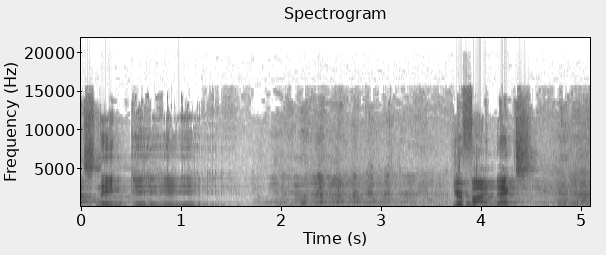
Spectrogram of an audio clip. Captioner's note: laughter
